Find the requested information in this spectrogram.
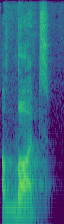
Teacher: la lettre Dad, on a besoin des bords de la langue.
